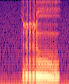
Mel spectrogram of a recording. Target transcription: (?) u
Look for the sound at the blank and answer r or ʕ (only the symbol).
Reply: r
